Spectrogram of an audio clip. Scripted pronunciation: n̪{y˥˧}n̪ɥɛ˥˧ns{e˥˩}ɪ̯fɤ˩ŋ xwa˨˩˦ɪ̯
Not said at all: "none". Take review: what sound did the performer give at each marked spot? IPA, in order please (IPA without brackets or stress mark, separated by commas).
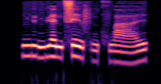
y˥˧, e˥˩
